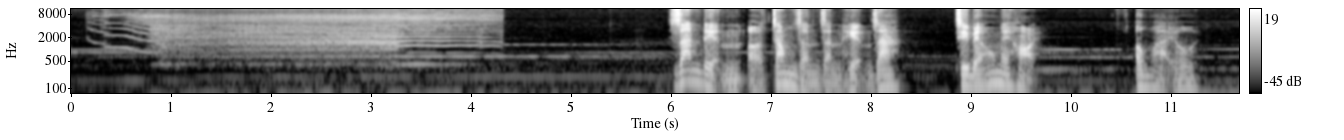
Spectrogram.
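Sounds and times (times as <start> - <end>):
old wooden temple door creaking open: 0.0 - 4.4
speech: 6.0 - 9.7, 10.6 - 11.3.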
